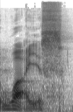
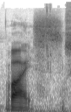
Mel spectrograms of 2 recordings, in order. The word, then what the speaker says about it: Vice: Och då uttalade jag uppenbarligen eh, Vice City med Wise. Vice.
